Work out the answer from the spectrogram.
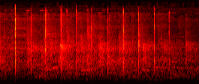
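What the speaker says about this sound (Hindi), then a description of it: "सर के लिए जोरदार तालियां।" Audience applause at an astrology gathering comes as a thin, steady run of single sharp claps, fairly close and moderate in loudness, with a voice speaking underneath.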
